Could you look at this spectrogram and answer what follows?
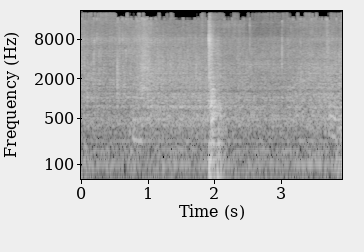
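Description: Enoki mushrooms stir-frying in a pan, a continuous close sizzle with one sharp scrape of the spatula midway.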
